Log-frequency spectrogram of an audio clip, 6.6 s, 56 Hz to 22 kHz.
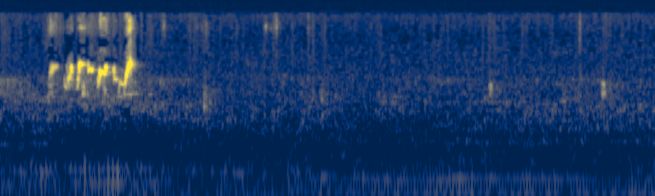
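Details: Red-whiskered bulbul chirping in a forest during bird trapping, 23 March 2017: one short burst of bright warbled notes lasting under a second, followed by near silence with a few faint ticks.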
